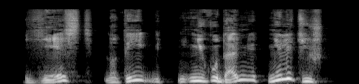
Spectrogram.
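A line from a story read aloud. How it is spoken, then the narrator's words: Angry declaration. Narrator (Russian): сердито заявил Рон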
